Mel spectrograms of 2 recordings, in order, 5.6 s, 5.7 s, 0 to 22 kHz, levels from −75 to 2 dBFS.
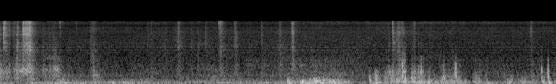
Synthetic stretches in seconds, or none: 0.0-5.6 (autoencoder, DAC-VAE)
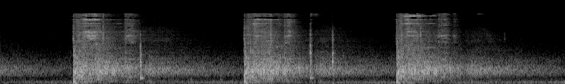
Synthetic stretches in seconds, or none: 0.6-4.0 (autoencoder, DAC-VAE)

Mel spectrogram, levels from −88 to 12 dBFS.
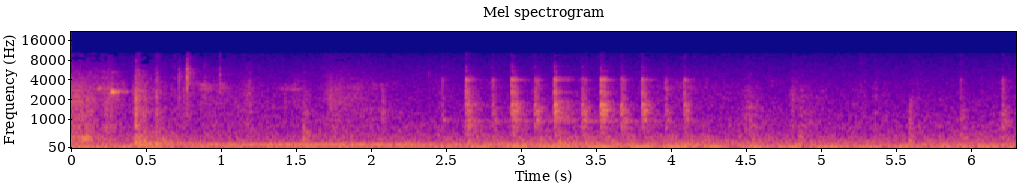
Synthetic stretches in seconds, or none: none

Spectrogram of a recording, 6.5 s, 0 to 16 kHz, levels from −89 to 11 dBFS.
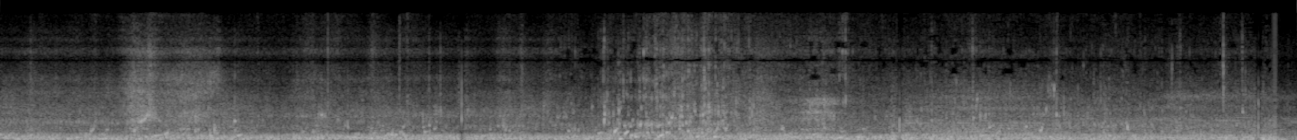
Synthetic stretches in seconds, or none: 0.0-2.8 (autoencoder, DAC-VAE)

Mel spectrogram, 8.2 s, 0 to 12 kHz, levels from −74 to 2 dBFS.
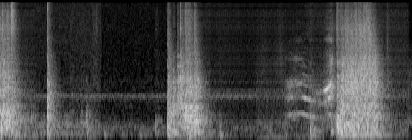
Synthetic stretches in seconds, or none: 0.0-0.7 (autoencoder, DAC-VAE); 3.6-7.0; 7.5-8.2

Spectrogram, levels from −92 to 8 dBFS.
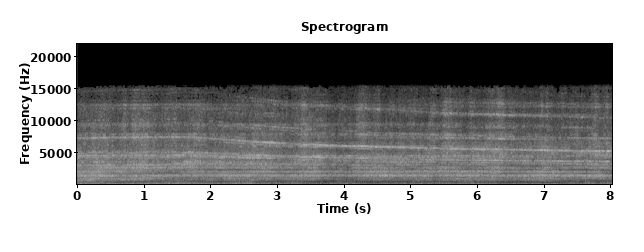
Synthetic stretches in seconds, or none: none

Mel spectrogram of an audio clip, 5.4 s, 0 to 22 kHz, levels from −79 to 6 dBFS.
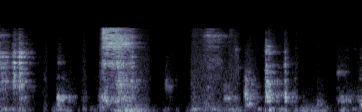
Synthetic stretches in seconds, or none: none

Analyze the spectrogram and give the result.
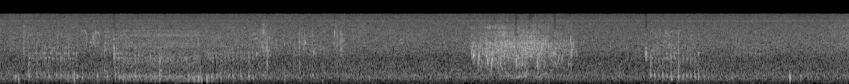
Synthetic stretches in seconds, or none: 1.4-2.3 (autoencoder, DAC-VAE)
